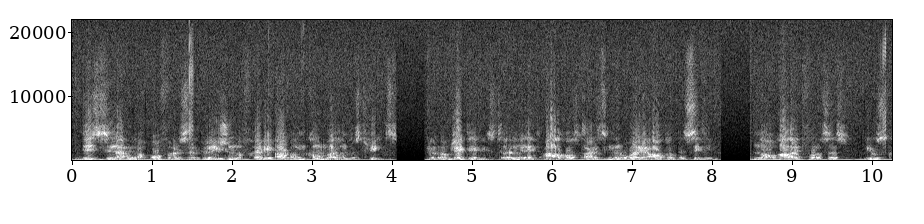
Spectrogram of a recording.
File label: BRIEFING, ambience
